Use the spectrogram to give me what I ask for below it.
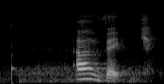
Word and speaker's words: avec: C, R, F, and L are pronounced as final consonants. Avec, le trafic, un déclic.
